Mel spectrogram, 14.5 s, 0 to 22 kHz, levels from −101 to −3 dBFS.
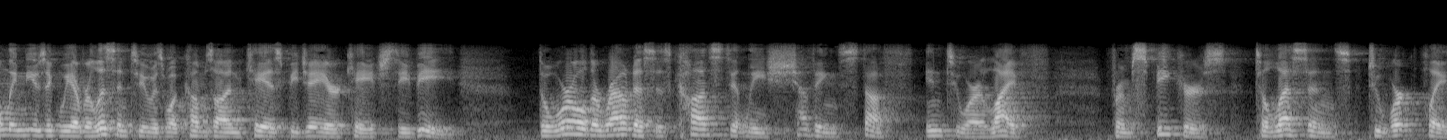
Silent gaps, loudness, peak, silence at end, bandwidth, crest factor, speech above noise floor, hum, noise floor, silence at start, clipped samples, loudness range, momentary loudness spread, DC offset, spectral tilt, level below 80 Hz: none; -32 LUFS; -14 dBFS; 0 s; 6.4 kHz; 18 dB; 27 dB; none; -58 dBFS; 0 s; under 0.1%; 4 LU; 11 LU; under 0.1%; -4 dB/octave; -64 dBFS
